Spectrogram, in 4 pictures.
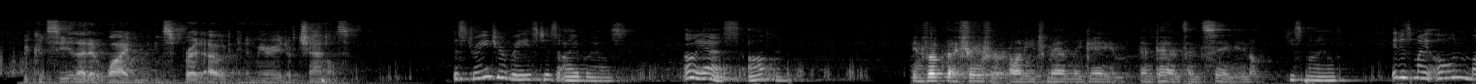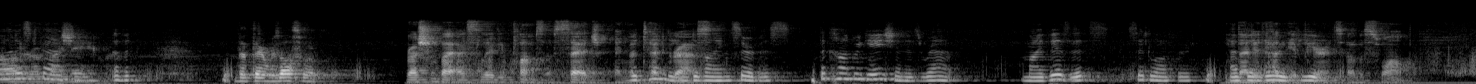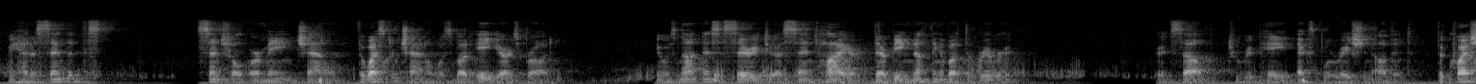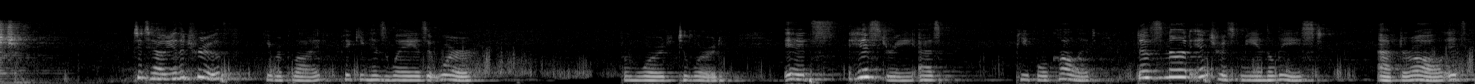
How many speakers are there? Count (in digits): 3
